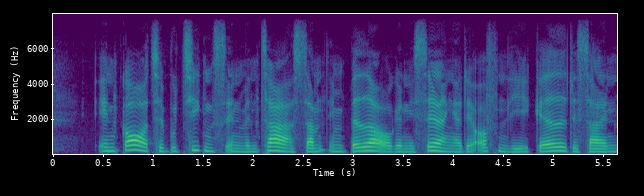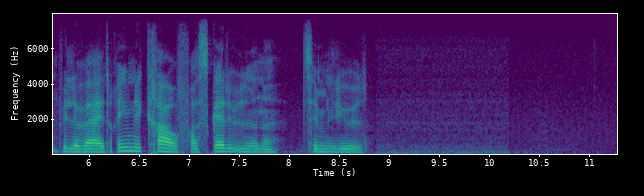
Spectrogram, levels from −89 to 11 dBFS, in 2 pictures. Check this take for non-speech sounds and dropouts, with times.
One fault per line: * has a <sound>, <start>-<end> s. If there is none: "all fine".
all fine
